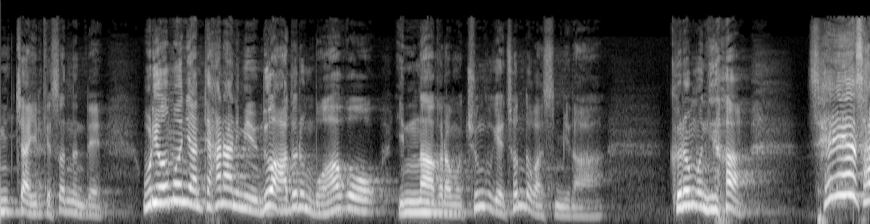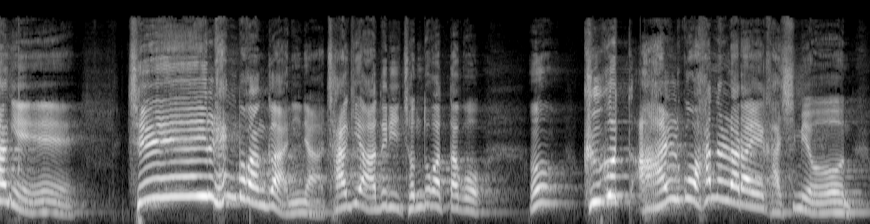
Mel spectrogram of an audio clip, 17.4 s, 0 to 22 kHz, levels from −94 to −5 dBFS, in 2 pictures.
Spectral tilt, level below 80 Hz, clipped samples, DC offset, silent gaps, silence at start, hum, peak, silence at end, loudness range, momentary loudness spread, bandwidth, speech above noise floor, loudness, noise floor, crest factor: -4 dB/octave; -52 dBFS; under 0.1%; under 0.1%; none; 0 s; none; -2 dBFS; 0.05 s; 5 LU; 13 LU; 17 kHz; 35 dB; -18 LUFS; -53 dBFS; 18 dB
